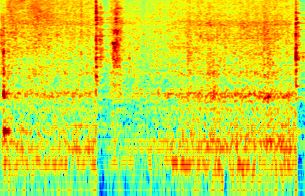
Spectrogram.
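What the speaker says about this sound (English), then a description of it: "I'm going to go ahead and mash it a little bit with my spatula." A spatula mashes onions in a frying pan, scraping and pressing against the pan over a steady loud sizzle, with a couple of sharp taps of the spatula.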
